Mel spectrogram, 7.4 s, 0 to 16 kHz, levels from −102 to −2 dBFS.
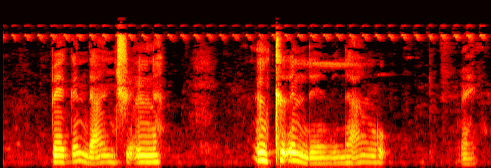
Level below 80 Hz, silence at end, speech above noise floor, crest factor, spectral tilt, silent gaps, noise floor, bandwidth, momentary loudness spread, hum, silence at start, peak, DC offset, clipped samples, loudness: -70 dBFS; 0.1 s; 28 dB; 26 dB; -4 dB/octave; none; -52 dBFS; 9.6 kHz; 26 LU; none; 0.15 s; 0 dBFS; under 0.1%; under 0.1%; -24 LUFS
